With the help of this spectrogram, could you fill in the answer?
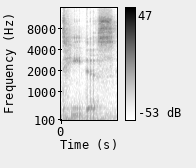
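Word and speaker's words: Tidus: Titus yes his name is Titus I know it's spelled t-i-d-u-s it's Titus and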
